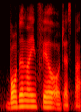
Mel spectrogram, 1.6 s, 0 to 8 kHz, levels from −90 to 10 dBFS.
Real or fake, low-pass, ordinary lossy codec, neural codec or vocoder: fake; 7.2 kHz; none; codec, 16 kHz, 6 kbps, DAC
